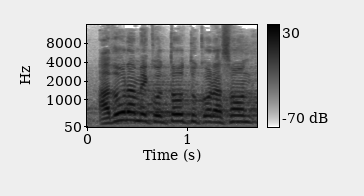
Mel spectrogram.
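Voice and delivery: booming divine command; commanding God. Acted. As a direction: proclaim it as God's order. God's commands voiced.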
